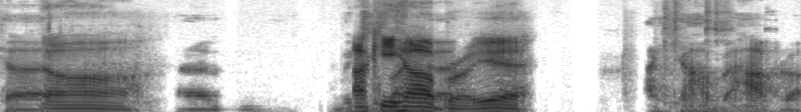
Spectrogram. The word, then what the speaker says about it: Akihabara: video games everywhere man like i was in nakikabara which is like uh ah akihabara yeah i can't have it i don't pronounce it like uh i was there for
